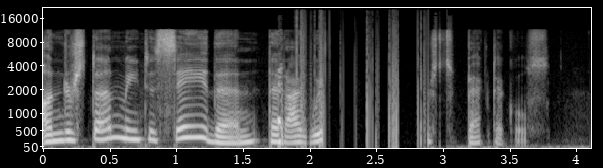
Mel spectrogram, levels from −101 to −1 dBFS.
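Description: At 1.77 to 1.80 s a single compressed frame was delivered twice, so the decoder played the same 24 ms block of speech a second time. This repeated frames fault adds 24 ms to the clip. It is heard as a brief stutter, a tiny doubled fragment.

From 1.91 s to 3.10 s the signal path itself breaks, which points to an intermittent contact, a loose plug or cable connection that lets go and reconnects. The line is open for about 793 ms in total, and during that time the speech drops out, leaving only faint hiss. Crackle marks the edges, a burst of scratchy noise as the contact breaks and again as it makes connection once more.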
